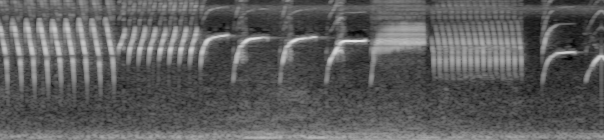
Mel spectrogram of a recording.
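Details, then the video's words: Canary lure song meant to prompt a stalled canary to sing: a fast high trill of short notes, then rising hooked whistles, a buzzy burst and a dense rattling trill, ending with more upslurred whistles. "Kenari gacor...!!! paling jitu memancing kenari macet jadi lebih rajin bunyi ( pancingan kenari)"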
